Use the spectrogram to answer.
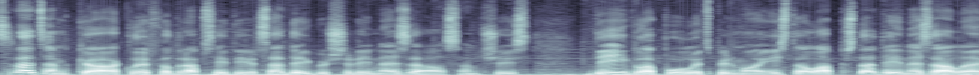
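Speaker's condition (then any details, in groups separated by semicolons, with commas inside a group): No condition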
